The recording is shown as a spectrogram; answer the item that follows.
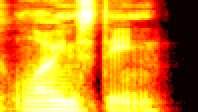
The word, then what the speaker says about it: Loewenstein: Well, anyway, talking about great names, today I'm joined by Liz Loewenstein.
